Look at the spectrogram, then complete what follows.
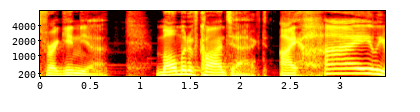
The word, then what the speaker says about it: Varginha: It's called, I always think it's Varginha is how I always think to pronounce it, but it's Varginha.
